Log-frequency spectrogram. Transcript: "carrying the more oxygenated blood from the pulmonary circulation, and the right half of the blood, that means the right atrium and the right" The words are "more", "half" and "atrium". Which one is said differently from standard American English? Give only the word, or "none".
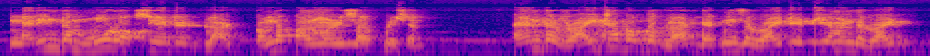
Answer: half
